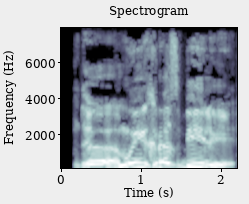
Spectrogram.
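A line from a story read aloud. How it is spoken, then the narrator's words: Joyful shout. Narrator (Russian): радостно закричал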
